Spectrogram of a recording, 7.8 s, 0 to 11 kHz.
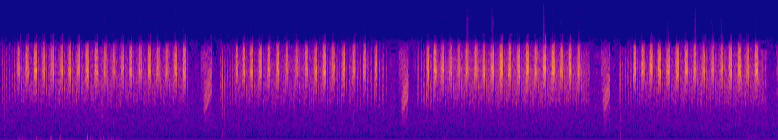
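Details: Summer cicadas in a Western Cape garden, South Africa, in January at 40°C, calling mates or competing; rapid high buzzing pulses in four bursts with short gaps, soft low rustling early on.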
